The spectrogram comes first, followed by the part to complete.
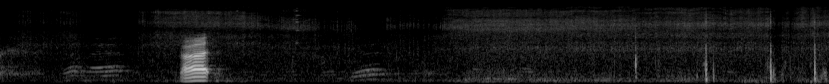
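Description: Climbing rope hissing steadily as it runs through a descent device during a rappel, starting about halfway through, with a few sharp clicks near the end.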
